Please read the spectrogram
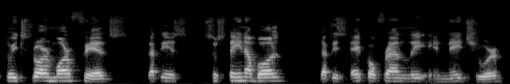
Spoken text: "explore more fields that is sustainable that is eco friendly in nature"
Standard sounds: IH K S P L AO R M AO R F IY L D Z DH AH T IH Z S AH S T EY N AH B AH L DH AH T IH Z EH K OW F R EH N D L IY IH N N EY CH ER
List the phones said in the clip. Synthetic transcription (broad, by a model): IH K S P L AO R M AO R F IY D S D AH T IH S AH S T EY N AH B AH L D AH T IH S EH K OW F R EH N D L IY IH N N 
